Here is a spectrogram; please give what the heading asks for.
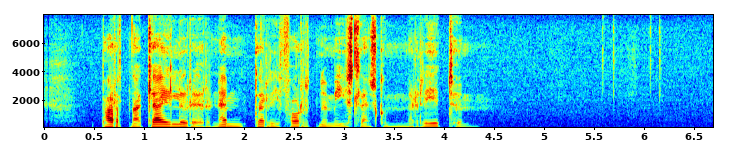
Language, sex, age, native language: Icelandic, male, 50-59, Icelandic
